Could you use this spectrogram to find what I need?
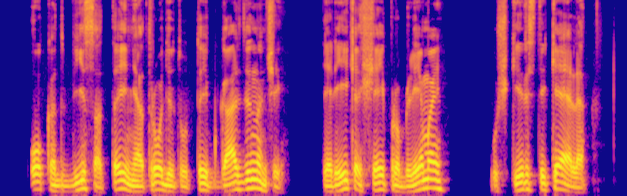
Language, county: Lithuanian, Panevėžys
